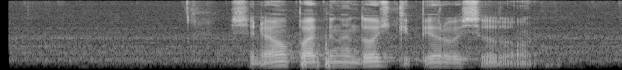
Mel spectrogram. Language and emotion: Russian, neutral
